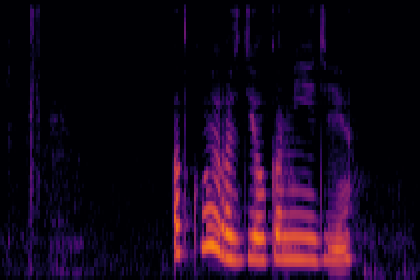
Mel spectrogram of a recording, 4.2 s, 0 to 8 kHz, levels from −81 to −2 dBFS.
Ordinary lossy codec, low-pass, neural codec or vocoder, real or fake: none; 7.2 kHz; none; real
